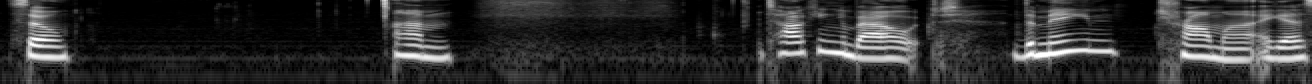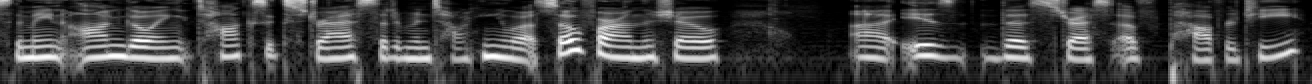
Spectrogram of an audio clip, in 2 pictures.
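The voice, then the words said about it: Strained, fading voice. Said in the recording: “I'm slowly losing my voice,”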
